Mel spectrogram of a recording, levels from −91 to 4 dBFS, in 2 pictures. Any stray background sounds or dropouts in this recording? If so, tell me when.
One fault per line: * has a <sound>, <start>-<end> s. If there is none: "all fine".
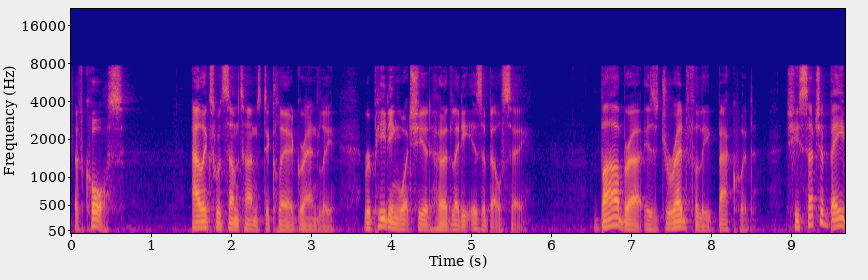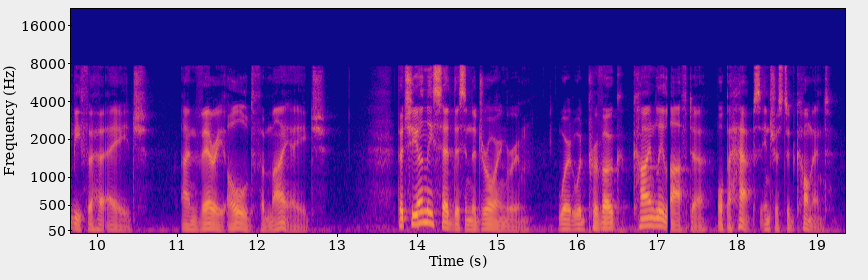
* has a dropout, 17.1-17.2 s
